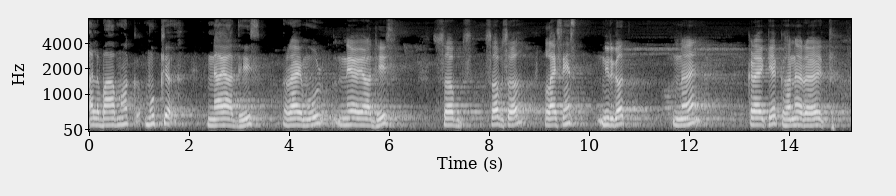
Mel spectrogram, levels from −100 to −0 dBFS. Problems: background sounds at intervals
